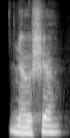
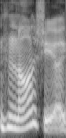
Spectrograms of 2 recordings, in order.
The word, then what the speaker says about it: Gnosia: Well, you know, we've been watching uh how do you pronounce it? Noia. Yeah, I'm like nausea, guys.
